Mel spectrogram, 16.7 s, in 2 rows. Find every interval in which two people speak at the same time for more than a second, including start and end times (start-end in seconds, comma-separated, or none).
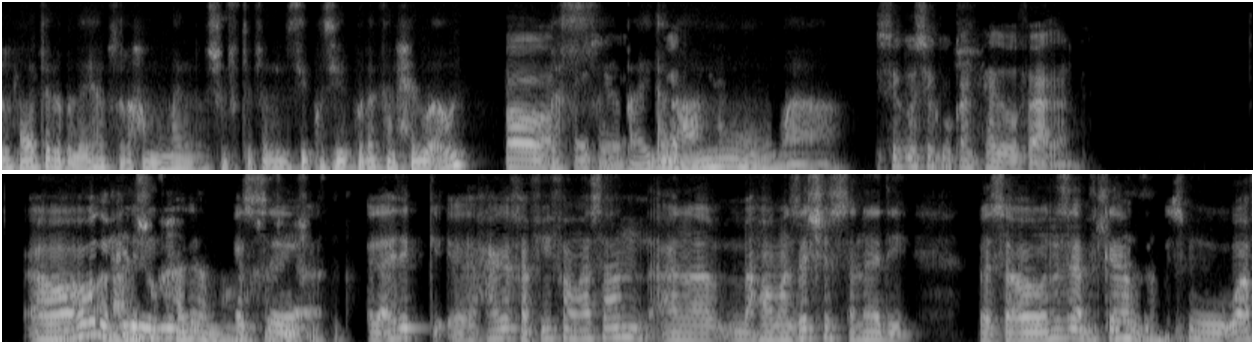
8.6-10.7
